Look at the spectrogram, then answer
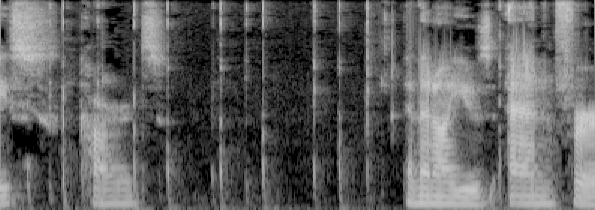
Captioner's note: keyboard clicking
